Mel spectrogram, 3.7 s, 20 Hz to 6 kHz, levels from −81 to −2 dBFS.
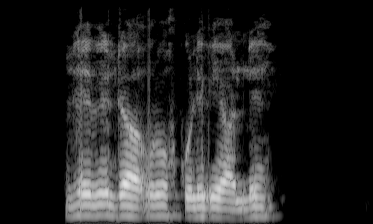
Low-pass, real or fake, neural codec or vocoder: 5.4 kHz; fake; codec, 16 kHz, 8 kbps, FreqCodec, larger model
